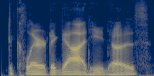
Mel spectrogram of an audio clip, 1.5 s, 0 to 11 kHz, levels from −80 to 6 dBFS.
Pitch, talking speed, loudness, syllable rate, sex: 90 Hz, 195 wpm, -19 LUFS, 5.0 syllables/s, male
